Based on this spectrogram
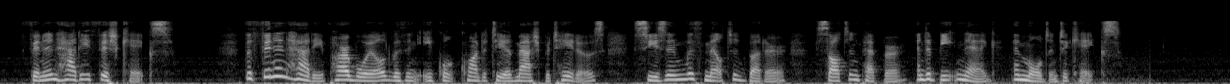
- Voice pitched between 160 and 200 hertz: Yes, medium, 185 Hz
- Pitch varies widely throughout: No, average, 4.7 semitones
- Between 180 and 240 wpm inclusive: No, average, 145 wpm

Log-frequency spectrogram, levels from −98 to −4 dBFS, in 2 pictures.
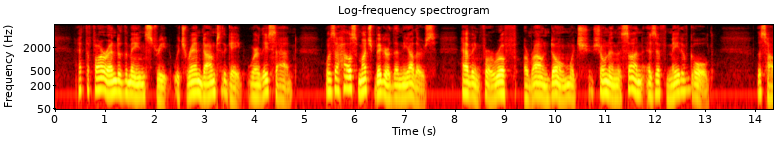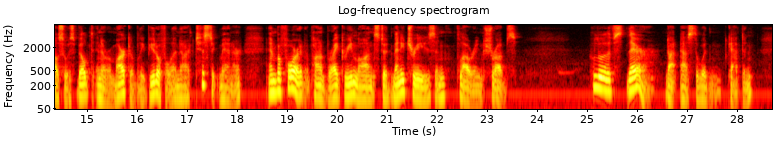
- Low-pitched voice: Yes, low, 120 Hz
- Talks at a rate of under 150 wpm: No, average, 155 wpm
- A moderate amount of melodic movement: Yes, average, 4.6 semitones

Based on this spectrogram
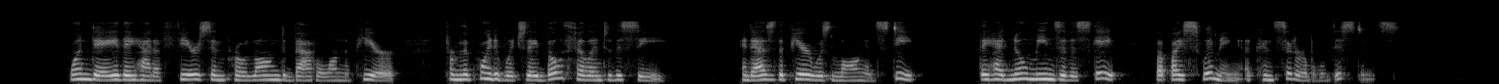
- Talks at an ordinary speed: Yes, average, 170 wpm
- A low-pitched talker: No, high, 215 Hz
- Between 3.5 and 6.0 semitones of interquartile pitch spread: No, average, 2.8 semitones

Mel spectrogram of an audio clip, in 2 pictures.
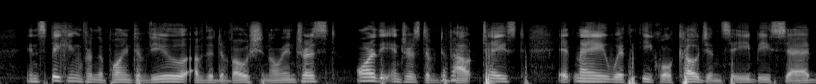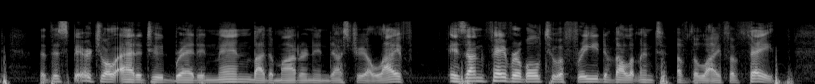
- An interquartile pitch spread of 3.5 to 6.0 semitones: Yes, average, 5.2 semitones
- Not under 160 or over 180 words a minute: Yes, average, 175 wpm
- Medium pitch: No, low, 110 Hz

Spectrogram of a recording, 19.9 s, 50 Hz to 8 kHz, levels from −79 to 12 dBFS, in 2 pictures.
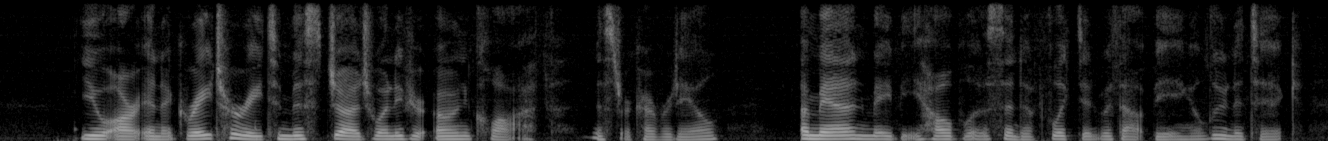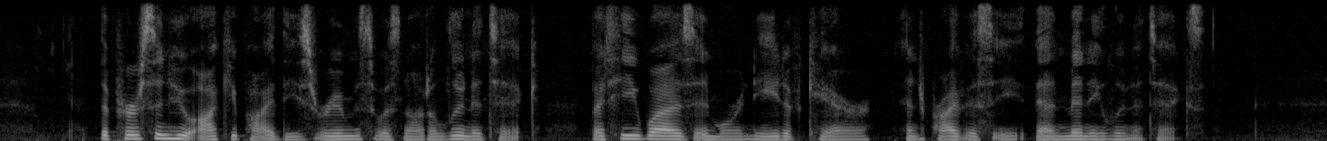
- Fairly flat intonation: Yes, narrow, 1.9 semitones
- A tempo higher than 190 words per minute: No, average, 150 wpm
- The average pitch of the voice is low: No, medium, 175 Hz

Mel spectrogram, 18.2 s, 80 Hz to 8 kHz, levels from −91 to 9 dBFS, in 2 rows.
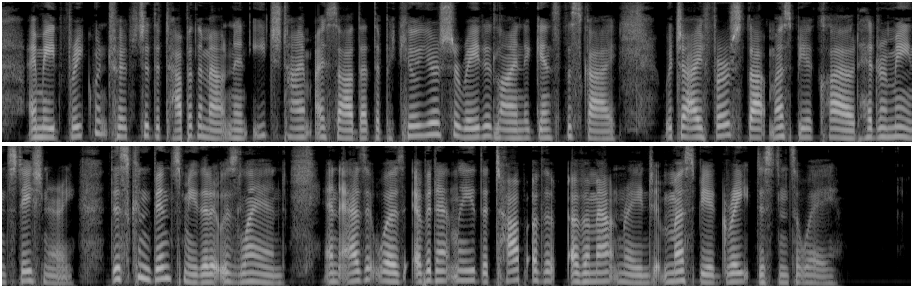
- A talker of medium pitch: Yes, medium, 180 Hz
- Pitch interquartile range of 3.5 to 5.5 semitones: No, average, 3.0 semitones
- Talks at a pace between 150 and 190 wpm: No, average, 200 wpm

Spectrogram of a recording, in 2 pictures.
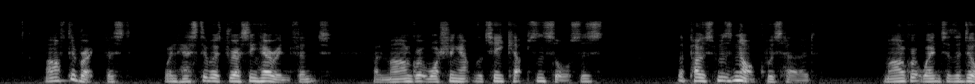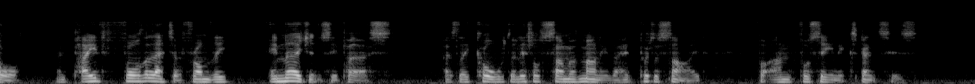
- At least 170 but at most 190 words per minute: No, average, 155 wpm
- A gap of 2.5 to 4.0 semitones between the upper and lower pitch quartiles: Yes, average, 3.5 semitones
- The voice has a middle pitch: No, low, 130 Hz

